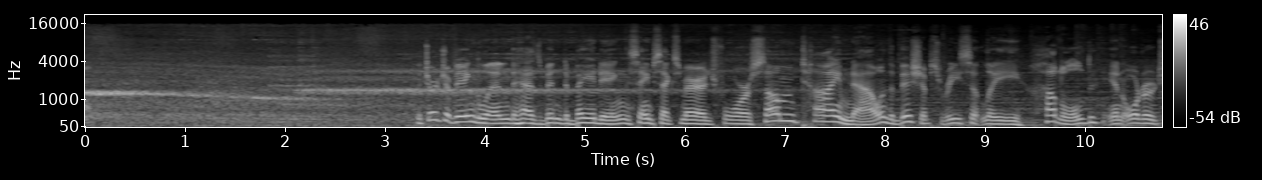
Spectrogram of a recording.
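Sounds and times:
New York City subway train rumbling: 0:00.0 - 0:10.7
high metallic whine of subway train: 0:00.0 - 0:10.7
speech: 0:03.3 - 0:10.7.

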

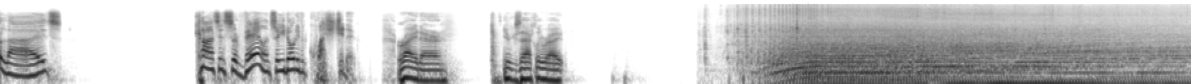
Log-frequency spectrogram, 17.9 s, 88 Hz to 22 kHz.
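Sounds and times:
speech: 0:00.0 - 0:01.0, 0:03.0 - 0:06.8, 0:07.4 - 0:08.5
lawn mower engine starting and running: 0:10.5 - 0:17.8.

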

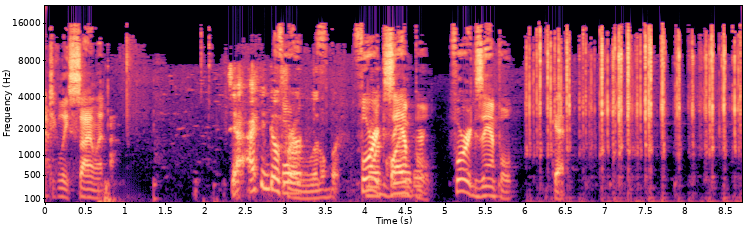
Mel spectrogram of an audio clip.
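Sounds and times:
speech: 0:00.1 - 0:01.1, 0:02.3 - 0:06.6
murmur of a voice: 0:02.8 - 0:04.8
typing on mechanical keyboard with tactile MX Brown switches: 0:06.0 - 0:08.6.

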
